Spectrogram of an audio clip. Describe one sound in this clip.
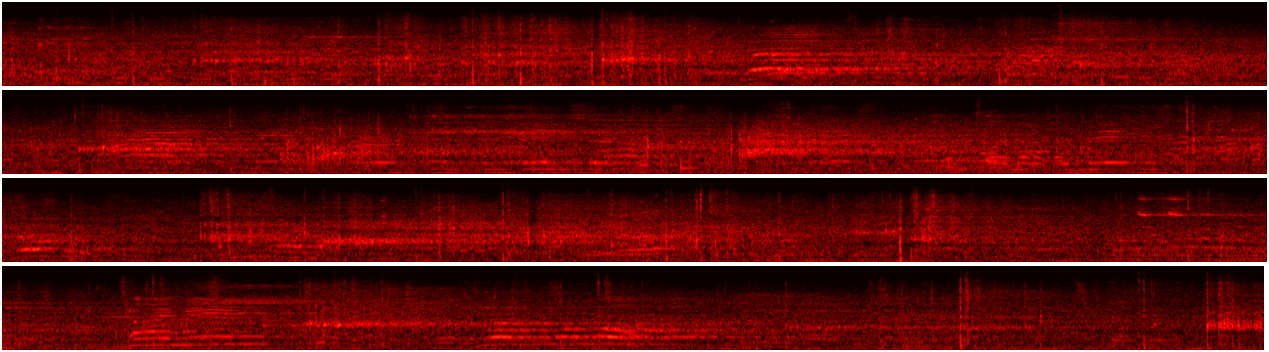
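Paddles strike a plastic ball with sharp pops.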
